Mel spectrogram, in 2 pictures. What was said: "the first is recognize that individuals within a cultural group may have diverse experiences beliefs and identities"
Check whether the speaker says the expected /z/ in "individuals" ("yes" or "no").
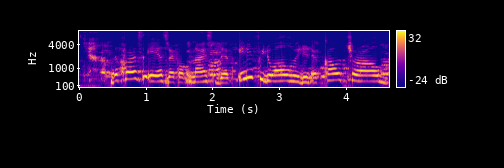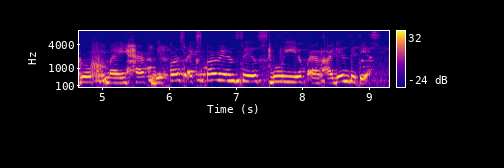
no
